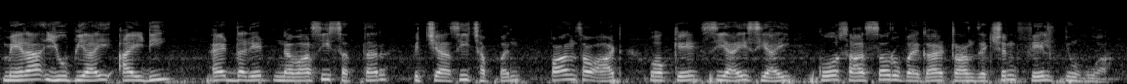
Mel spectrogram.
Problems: none marked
